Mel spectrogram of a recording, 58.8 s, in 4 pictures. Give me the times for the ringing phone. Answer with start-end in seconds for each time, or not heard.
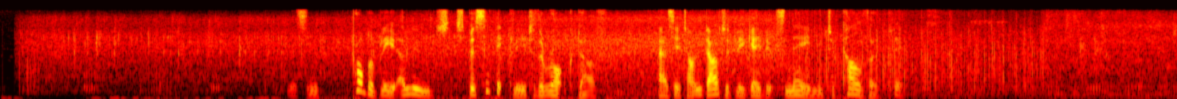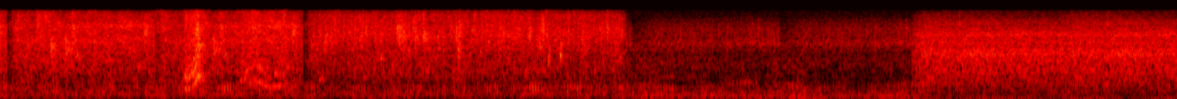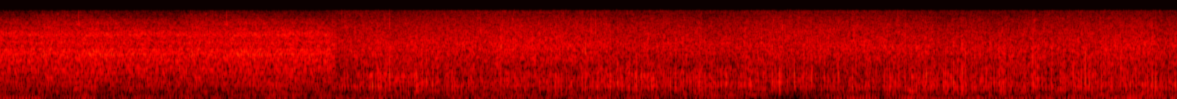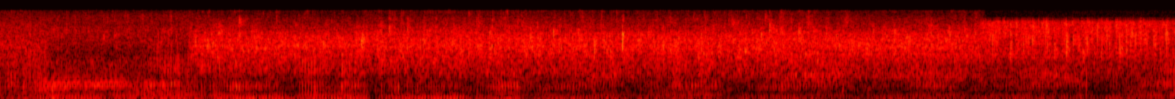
not heard.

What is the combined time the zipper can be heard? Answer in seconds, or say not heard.
2 s.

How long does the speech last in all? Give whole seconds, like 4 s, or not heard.
8 s.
